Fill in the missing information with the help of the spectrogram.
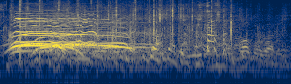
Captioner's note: cheering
